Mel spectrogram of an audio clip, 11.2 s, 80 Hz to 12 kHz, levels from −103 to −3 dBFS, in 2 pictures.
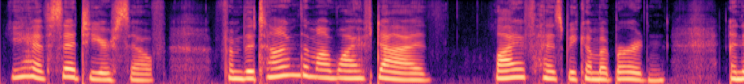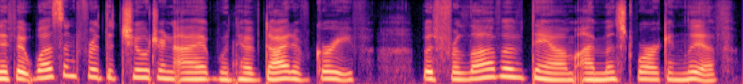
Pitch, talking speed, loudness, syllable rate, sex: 245 Hz, 215 wpm, -16 LUFS, 4.9 syllables/s, female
